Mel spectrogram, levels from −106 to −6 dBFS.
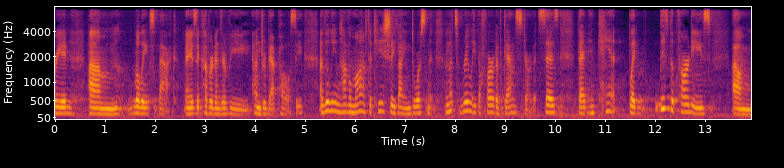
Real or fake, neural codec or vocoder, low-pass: fake; codec, 16 kHz, 0.5 kbps, FunCodec, trained on LibriTTS, 25 frames a second; 7.2 kHz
